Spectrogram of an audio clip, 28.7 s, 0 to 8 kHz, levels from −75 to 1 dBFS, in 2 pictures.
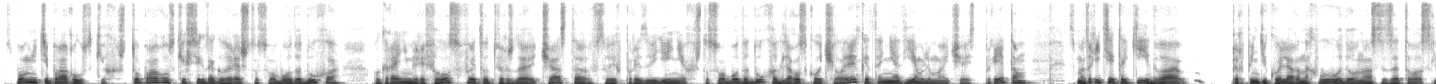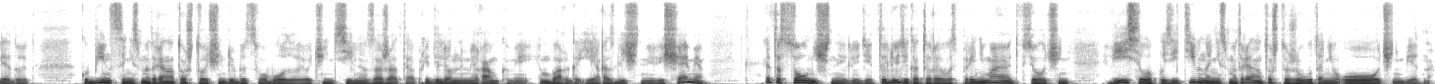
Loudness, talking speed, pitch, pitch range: -22 LUFS, 165 wpm, 135 Hz, 120-155 Hz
